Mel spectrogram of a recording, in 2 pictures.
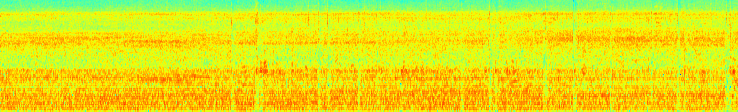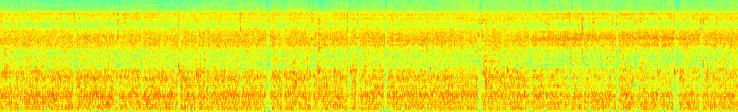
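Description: Prawns sizzling steadily in hot oil in an iron karahi, stirred with a metal ladle.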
